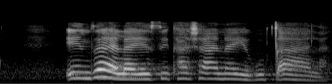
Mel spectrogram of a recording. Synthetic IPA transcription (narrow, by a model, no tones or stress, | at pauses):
ind͡zʱɛlajesikʰaʃanajek̬uǀaːla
